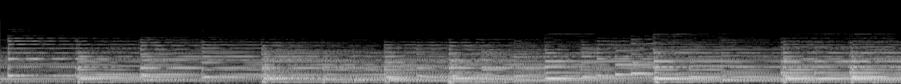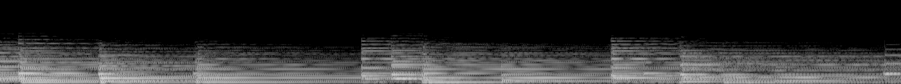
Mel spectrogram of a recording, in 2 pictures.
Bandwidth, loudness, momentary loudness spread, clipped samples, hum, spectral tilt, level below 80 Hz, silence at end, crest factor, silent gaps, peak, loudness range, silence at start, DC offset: 4.4 kHz; -20 LUFS; 10 LU; under 0.1%; none; -13 dB/octave; -42 dBFS; 0 s; 18 dB; none; -2 dBFS; 6 LU; 0 s; under 0.1%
